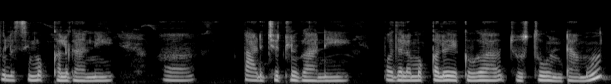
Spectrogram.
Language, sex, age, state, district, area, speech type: Telugu, female, 18-30, Andhra Pradesh, Anantapur, rural, spontaneous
